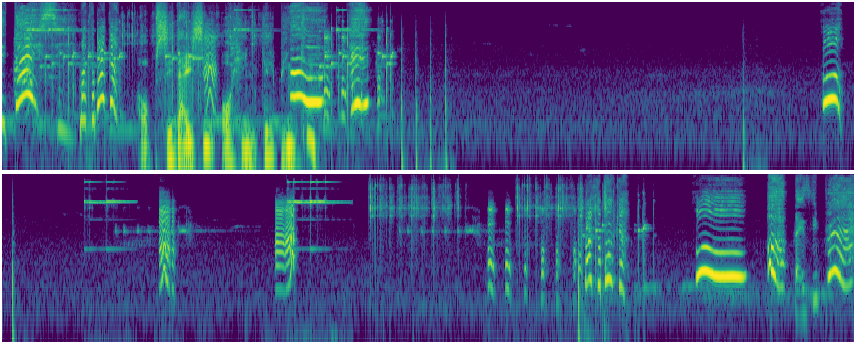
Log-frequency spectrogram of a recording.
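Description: Playful characters chirp and squeak in high, sing-song voices.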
